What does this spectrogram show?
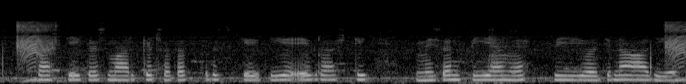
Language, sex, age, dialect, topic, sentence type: Hindi, female, 25-30, Marwari Dhudhari, agriculture, statement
